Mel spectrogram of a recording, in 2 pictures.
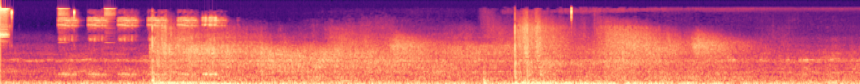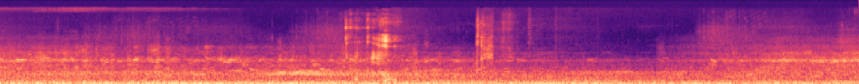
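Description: A deep low hum drones steadily.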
